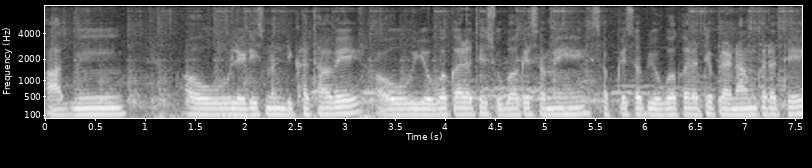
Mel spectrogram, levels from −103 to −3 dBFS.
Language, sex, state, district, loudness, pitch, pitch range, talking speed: Chhattisgarhi, male, Chhattisgarh, Kabirdham, -13 LUFS, 120 Hz, 115-120 Hz, 180 wpm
